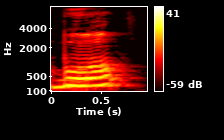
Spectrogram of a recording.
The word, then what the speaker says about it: búho: búho si no hubiera si no hubiera sido tildada esta palabra sería wow oh se pronunciaría voz por lo tanto no habría ruptura y todo esto sería una sola palabra y por qué y en consecuencia sería un monosílabo no pero en este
